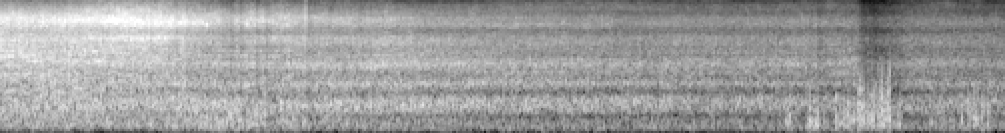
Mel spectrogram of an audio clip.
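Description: Freight train's loaded flatcars passing at speed on the rails, a loud rush of wheel and wind noise that dies away after about a second as the end of the train goes by and recedes. A few brief thumps near the end.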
